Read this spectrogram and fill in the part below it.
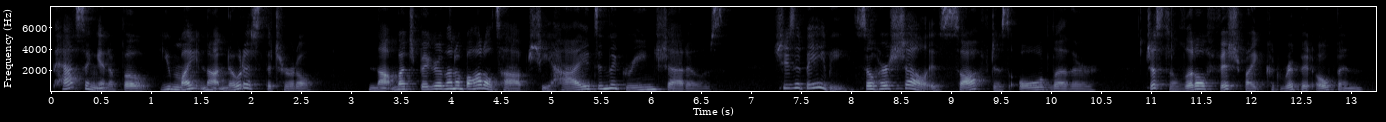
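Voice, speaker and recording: In a mid-range voice, a woman reads a kids' nonfiction picture book out loud, teacher-style, with an expressive and deliberate storytelling delivery.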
